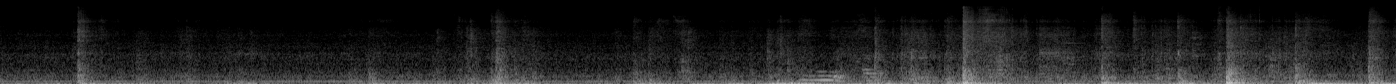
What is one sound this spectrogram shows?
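Boxing gloves thump against punch mitts.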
